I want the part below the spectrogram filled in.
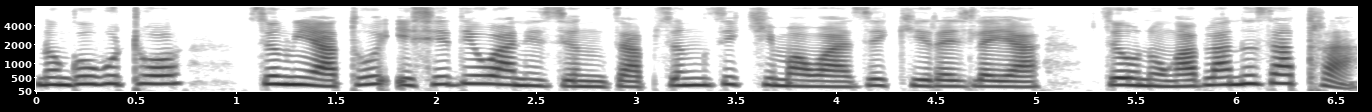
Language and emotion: Bodo, neutral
